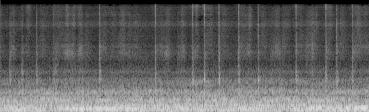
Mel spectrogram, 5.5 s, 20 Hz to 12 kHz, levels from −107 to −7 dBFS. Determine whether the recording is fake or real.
fake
